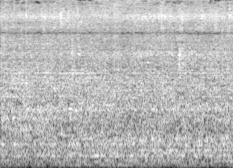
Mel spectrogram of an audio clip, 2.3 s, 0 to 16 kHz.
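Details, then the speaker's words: Black & Decker 3.0 portable washer, over 2 years old: after the wash slows and stops, a steady, even rush of incoming water with no hum or knock. It is filling normally for the next stage. "And when you hear that, that means it's getting ready to start something else, and the water will come in."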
